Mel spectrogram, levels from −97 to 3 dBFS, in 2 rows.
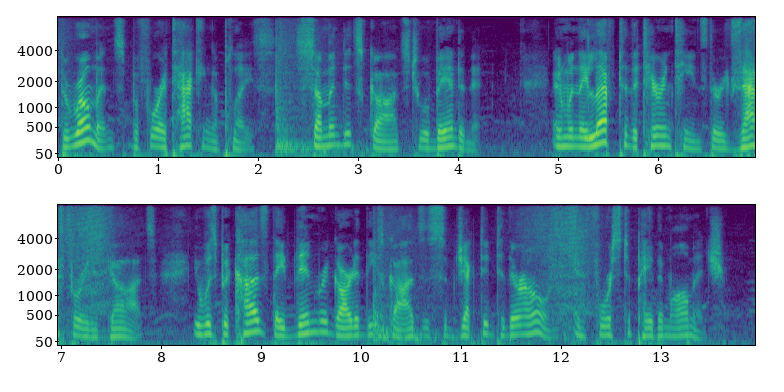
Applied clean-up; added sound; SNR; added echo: none; Fireworks; 19 dB; none.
